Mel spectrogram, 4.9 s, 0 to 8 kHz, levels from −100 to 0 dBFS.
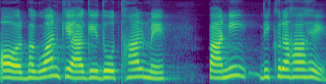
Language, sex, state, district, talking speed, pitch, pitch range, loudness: Hindi, female, Uttarakhand, Tehri Garhwal, 135 wpm, 250 Hz, 235-270 Hz, -15 LUFS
